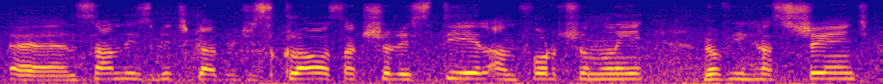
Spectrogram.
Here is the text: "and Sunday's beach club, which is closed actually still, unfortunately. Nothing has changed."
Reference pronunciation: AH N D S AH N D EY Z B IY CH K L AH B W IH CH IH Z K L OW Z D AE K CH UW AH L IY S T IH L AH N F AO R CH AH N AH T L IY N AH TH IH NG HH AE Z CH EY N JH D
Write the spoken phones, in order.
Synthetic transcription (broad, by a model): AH N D S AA N D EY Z B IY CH K L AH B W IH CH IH S K L OW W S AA K CH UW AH L IY S T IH L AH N F AO R CH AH N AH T L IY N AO F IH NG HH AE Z CH EY N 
